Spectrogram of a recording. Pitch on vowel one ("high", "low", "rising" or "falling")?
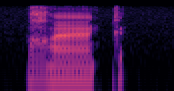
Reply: high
